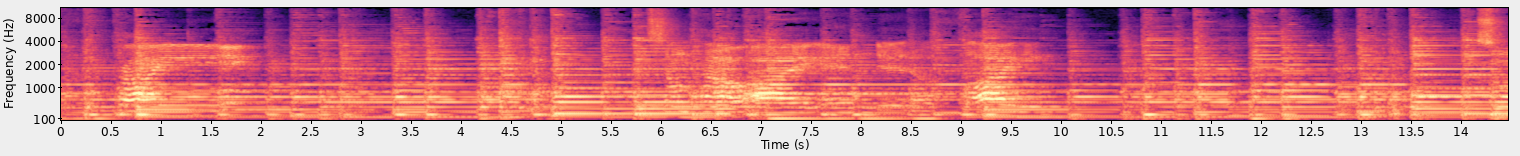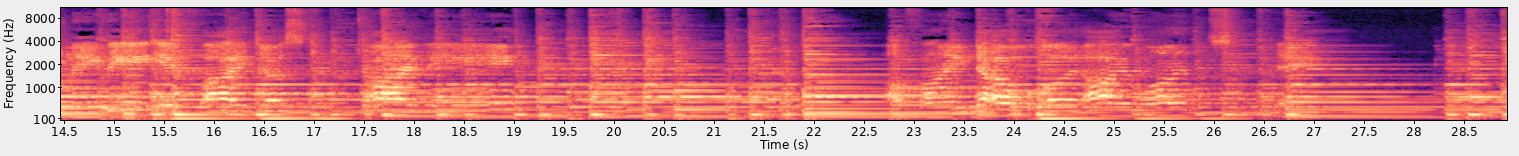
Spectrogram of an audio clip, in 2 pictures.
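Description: Acoustic guitar strummed in a slow chord progression, each chord ringing out before the next strum.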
